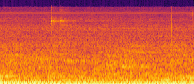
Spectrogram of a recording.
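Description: Two faint, sharp clicks close together, a computer click opening a link, over near-silent room tone.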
